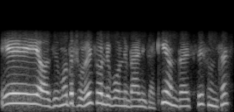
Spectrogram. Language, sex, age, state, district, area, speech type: Nepali, female, 30-45, West Bengal, Kalimpong, rural, conversation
